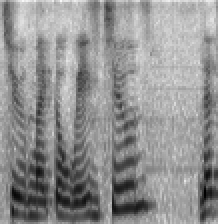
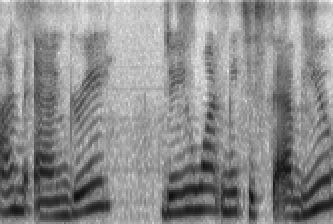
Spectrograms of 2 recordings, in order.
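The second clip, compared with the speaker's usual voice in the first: soft, gentle, mild, even-toned delivery; 3 dB quieter than usual. Imitating how some people say angry words without shouting, soft, gentle tune. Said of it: "they would say it like this".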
